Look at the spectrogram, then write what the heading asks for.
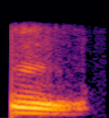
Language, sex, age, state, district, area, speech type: Manipuri, male, 45-60, Manipur, Kangpokpi, urban, conversation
